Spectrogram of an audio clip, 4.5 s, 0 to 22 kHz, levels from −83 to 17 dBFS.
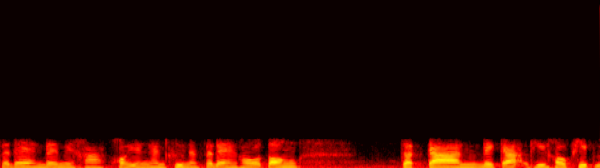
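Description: Throughout, the speech sounds dull above 4 kHz and plainly rough and synthetic, the mark of the G.729 codec rebuilding each frame from a coarse 8 kbit/s model. From 3.86 to 3.99 s, the voice smears into a fading, stretched sound and stays weak. This is VoIP packet loss concealed by the speech codec: roughly 60 ms of audio went missing, consistent with three 20 ms packets, and the decoder extrapolated from its last frame and lowered the gain.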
